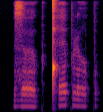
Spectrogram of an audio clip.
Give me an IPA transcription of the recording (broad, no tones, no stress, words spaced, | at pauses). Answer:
zœːkʷǃʰɛp ɭɤp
